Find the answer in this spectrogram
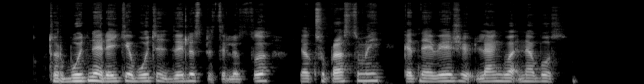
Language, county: Lithuanian, Kaunas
